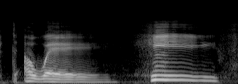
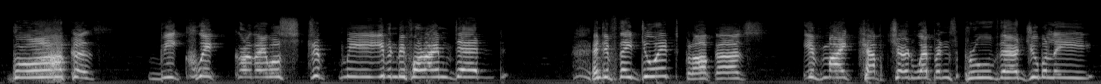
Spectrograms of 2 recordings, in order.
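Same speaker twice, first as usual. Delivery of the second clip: much higher, urgent voice of a fallen hero; dying warrior's plea; 10 semitones higher than usual. Acted. Fallen Sarpedon begs Glaucus to defend his corpse, high and urgent. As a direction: beg your friend to guard your body. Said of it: "and calling".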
